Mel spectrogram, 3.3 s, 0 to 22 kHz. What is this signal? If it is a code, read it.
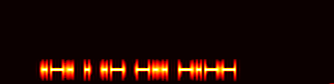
Morse code, heard as a keyed tone, about 28 wpm, 700 Hz. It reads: READY
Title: Sentences from Top 400 Words - New Word Drill - 28wpm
